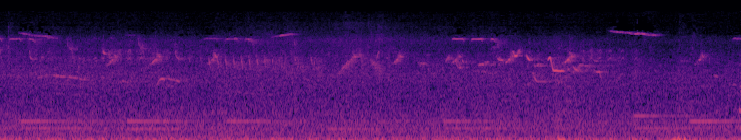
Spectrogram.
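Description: Several small birds chirping and singing in short, quick phrases over a steady low outdoor rumble.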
